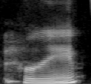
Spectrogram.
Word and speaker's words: Perrine: And Mike Green. Is that how you pronounce it?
